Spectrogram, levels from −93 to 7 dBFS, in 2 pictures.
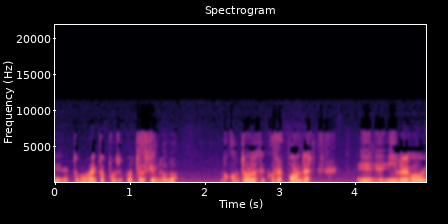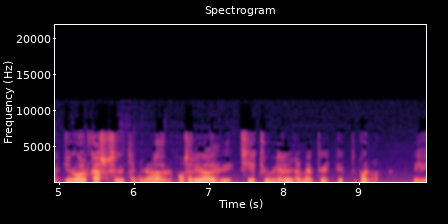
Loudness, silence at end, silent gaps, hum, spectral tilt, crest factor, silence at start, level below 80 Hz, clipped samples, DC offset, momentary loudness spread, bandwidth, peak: -18 LUFS; 0 s; none; none; -4.5 dB/octave; 18 dB; 0 s; -56 dBFS; under 0.1%; under 0.1%; 13 LU; 7.6 kHz; 0 dBFS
